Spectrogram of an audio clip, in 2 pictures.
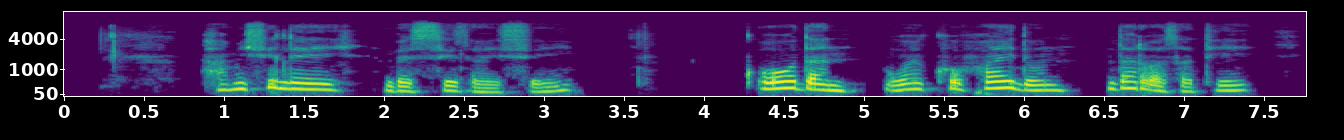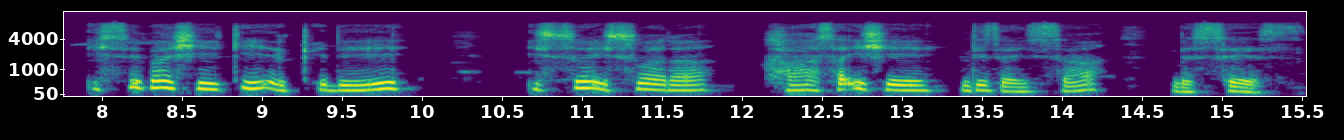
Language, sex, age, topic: Gamo, male, 25-35, agriculture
